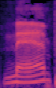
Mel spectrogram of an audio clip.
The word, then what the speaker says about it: ma'am: And subsequently, ma'am, pronounced with a short A as in jam.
